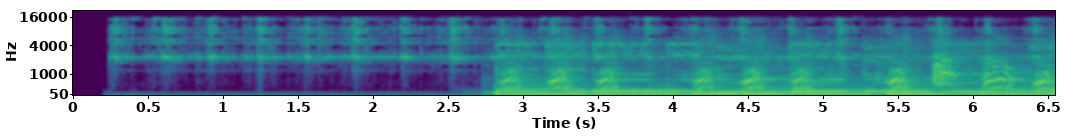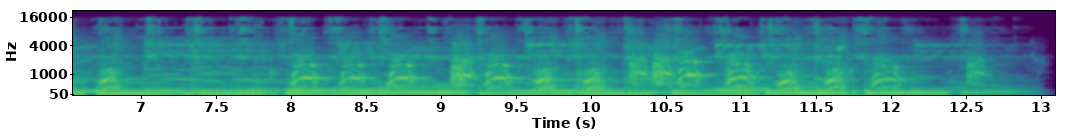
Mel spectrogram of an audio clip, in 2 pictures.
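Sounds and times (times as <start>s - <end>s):
dogs barking: 2.8s - 12.9s.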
